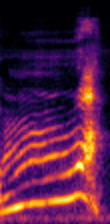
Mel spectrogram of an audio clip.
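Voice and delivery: loud high smooch; kiss sound. Shown as a demonstration. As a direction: blow a big noisy kiss. Demonstrating a kiss to toddler.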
